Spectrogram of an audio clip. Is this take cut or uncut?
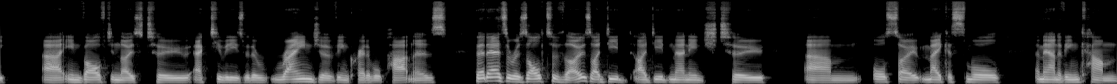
uncut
